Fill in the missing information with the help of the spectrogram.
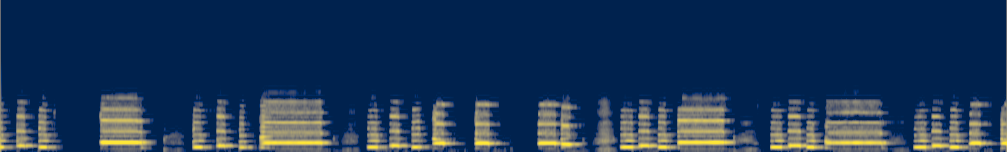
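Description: Soprano recorder playing a brisk melody of short tongued notes. Quick groups of notes each lead into a longer held high note, and the phrase repeats several times.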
